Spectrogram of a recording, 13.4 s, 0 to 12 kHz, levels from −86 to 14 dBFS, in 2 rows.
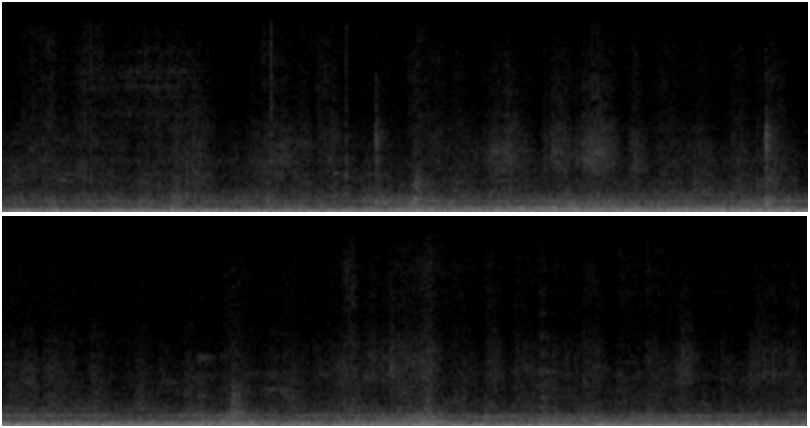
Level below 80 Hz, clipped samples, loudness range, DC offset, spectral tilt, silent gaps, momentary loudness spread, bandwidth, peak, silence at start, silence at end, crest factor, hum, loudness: -44 dBFS; under 0.1%; 2 LU; under 0.1%; -7 dB/octave; none; 4 LU; 11 kHz; -28 dBFS; 0 s; 0 s; 12 dB; none; -44 LUFS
